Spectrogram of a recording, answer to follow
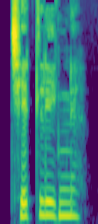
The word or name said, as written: tætliggende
